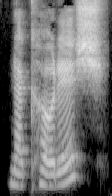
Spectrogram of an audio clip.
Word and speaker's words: Natchitoches: It's Natchitoches, Louisiana, but it's spelled Natchitoches.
